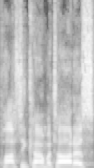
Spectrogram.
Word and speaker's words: Posse Comitatus: That's different than the National Guard and could involve Posse Comitatus.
